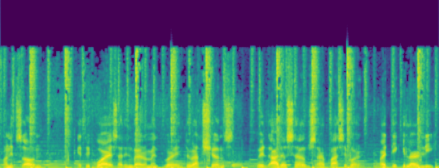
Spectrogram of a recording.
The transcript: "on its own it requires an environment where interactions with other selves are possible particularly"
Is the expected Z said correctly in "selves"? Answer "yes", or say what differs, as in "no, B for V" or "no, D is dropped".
no, S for Z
